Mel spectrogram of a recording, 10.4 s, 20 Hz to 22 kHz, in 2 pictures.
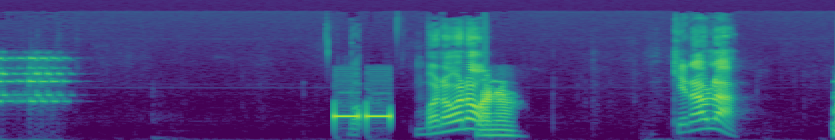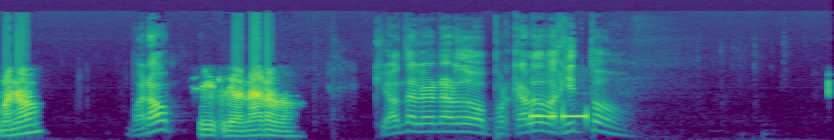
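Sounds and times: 
telephone ringing with an incoming call: 0.0 - 0.6, 8.6 - 9.0
speech: 2.7 - 3.4, 4.2 - 9.2.

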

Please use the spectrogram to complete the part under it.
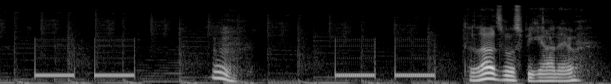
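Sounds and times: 
phone line ringback tone purring: 0.4 - 1.4, 3.4 - 4.4
speech: 2.2 - 2.5, 4.7 - 5.9.

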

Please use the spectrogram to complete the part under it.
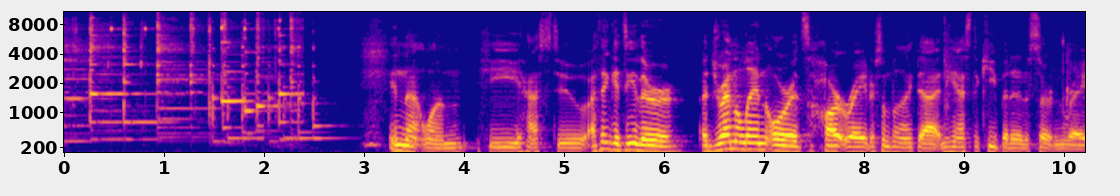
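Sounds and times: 
mobile phone ringtone with bright melodic electronic notes: 0.0 - 2.8
speech: 3.2 - 10.2.

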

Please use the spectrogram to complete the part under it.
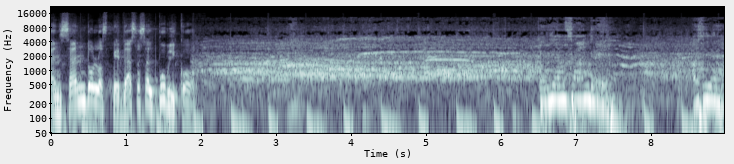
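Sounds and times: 
speech: 0.0 - 2.1, 6.6 - 7.6, 8.6 - 8.9
steady pounding beat: 0.0 - 8.9
large concert crowd screaming and cheering: 1.9 - 8.9.

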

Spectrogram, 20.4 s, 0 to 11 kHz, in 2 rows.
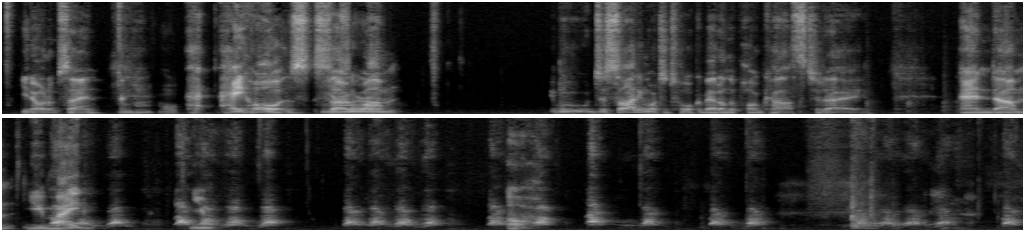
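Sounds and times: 
speech: 0.2 - 4.0, 5.5 - 8.8, 9.6 - 11.2, 12.1 - 12.5, 15.3 - 15.6
dog barking frantically at someone at the door: 10.6 - 18.0, 18.6 - 20.4.

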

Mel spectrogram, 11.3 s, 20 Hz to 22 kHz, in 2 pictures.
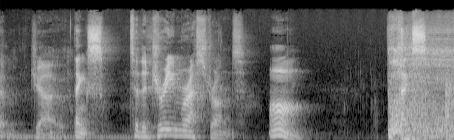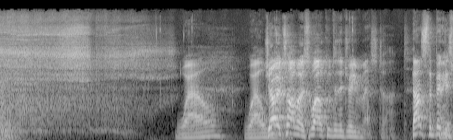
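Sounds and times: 
speech: 0.0 - 3.8, 4.8 - 5.9, 7.9 - 11.3
fizzing hiss effect: 4.9 - 7.9.

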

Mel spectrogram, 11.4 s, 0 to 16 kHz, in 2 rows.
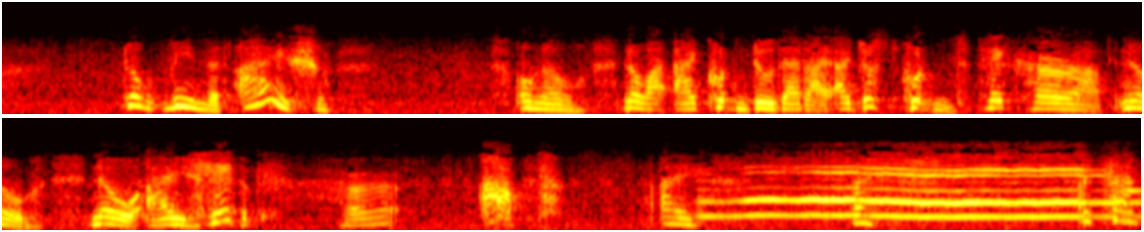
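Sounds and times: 
speech: 0.6 - 1.9, 2.6 - 10.3, 11.1 - 11.3
cat mewing: 9.4 - 11.3.

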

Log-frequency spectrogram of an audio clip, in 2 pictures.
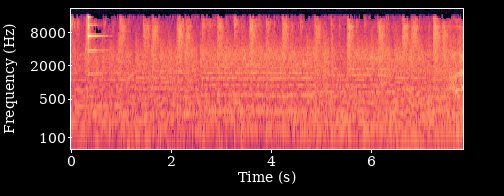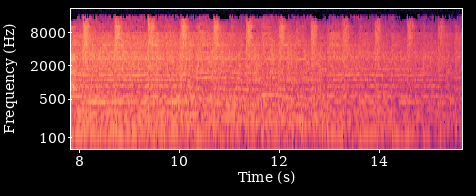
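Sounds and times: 
music: 0.0 - 15.6
bell ringing: 0.3 - 1.3.

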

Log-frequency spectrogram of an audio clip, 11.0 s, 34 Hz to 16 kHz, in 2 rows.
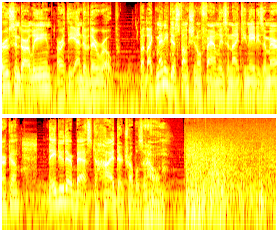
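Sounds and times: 
speech: 0.1 - 9.3
deep thunder rumbling: 9.2 - 10.9
rain or wind noise: 9.2 - 10.9.

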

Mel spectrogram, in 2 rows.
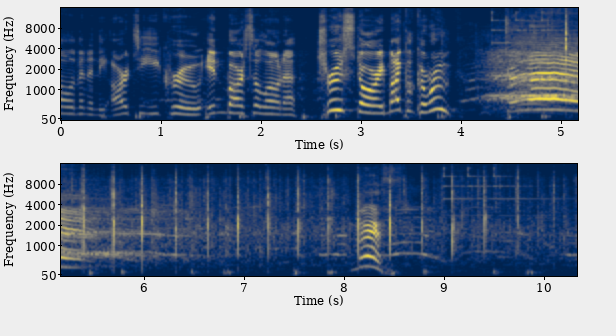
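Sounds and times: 
speech: 0.0 - 5.6, 8.1 - 8.6
live audience applauding: 4.2 - 10.3.

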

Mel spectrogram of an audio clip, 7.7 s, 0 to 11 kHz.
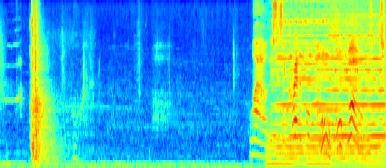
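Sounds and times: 
steady low rumble of noise: 0.0 - 7.6
door at the end of a long corridor opening with a solid clunk: 0.5 - 1.4
speech: 5.0 - 7.4.

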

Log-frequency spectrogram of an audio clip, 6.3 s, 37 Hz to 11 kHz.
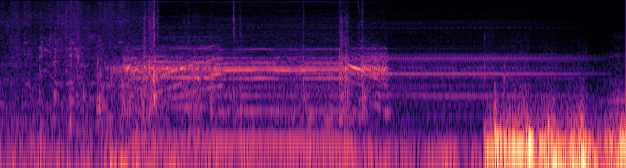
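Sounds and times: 
taxi car door motorized whine: 1.0 - 6.2
deep taxi engine rumble: 4.8 - 6.2.

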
